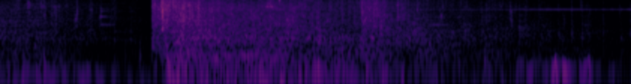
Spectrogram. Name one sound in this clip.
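A loud blast bursts and rumbles away.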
